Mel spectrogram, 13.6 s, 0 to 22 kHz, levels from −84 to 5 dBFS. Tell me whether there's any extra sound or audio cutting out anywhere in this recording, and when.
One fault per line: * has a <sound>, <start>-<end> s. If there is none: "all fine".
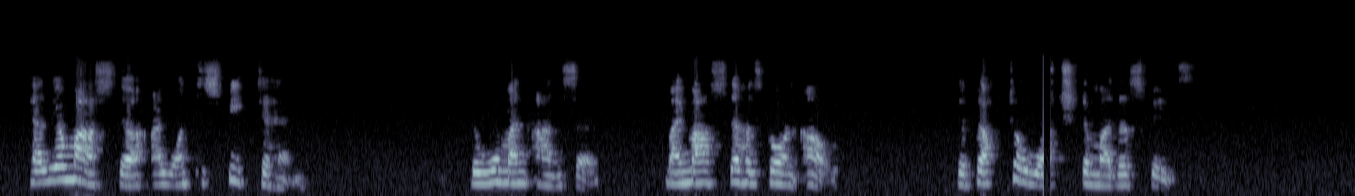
* has a dropout, 10.4-10.5 s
